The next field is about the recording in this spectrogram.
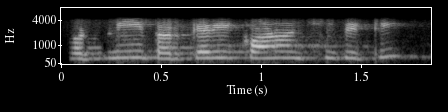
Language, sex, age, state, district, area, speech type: Odia, female, 18-30, Odisha, Sundergarh, urban, conversation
